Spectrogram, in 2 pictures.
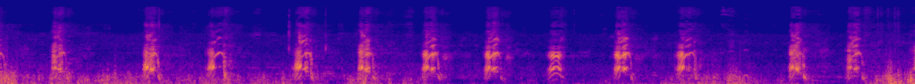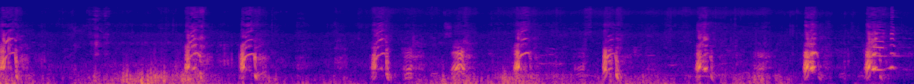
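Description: A large dog barks sharply, over and over.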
